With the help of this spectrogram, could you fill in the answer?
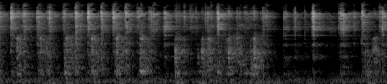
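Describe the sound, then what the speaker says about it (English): A whisk rattles steadily against a pot while stirring an arrowroot mixture for plant-based fudgesicles, with quick, regular metallic clicks and scrapes close up and fairly loud. "The main reason I continue to whisk is to keep the arrowroot,"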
